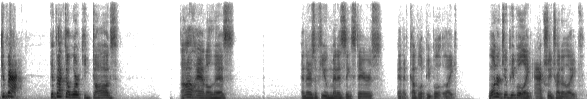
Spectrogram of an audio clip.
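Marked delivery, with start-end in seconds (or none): 0.0-4.7 very loud, pitched-up, bellowing yell. Voicing a hammer-carrying leader who pushes people aside: yelling commanding character. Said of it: "he yells at 'em all".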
